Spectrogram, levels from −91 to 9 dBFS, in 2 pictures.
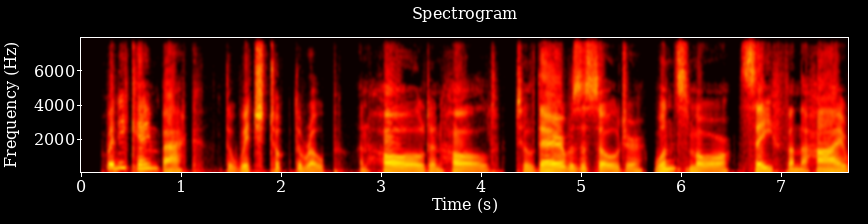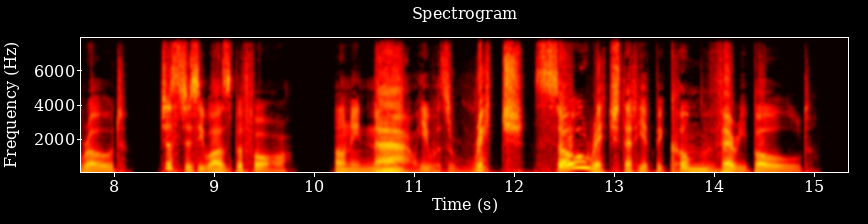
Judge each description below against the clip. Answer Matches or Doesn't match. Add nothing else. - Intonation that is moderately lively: Doesn't match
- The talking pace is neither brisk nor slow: Matches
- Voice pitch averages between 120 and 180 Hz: Matches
